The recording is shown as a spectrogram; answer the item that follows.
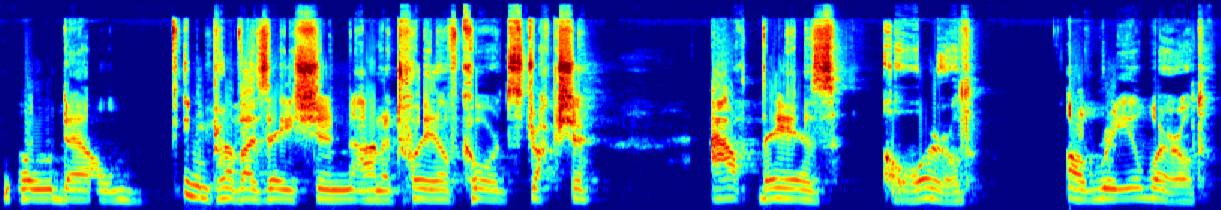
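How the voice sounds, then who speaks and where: A man playing a sulky, slow-talking grown son. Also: on the high side, fairly bright tone. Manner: earnest, melodramatic complaining. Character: Biff, sulky grown son, self-pitying would-be country singer. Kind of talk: comic radio play acting.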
